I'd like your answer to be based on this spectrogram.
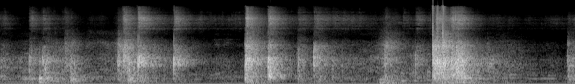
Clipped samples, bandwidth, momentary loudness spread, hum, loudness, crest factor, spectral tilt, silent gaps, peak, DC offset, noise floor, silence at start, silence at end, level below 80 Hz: under 0.1%; 17 kHz; 21 LU; none; -16 LUFS; 18 dB; -3 dB/octave; none; 0 dBFS; 0.9%; -39 dBFS; 0 s; 0 s; -40 dBFS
